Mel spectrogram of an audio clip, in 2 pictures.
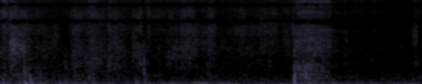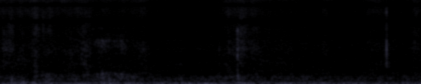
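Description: Near silence, with faint rustles of fabric and embroidery thread being drawn through cloth as a hand-embroidered lazy daisy stitch is worked; a slightly louder brush about three seconds in.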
